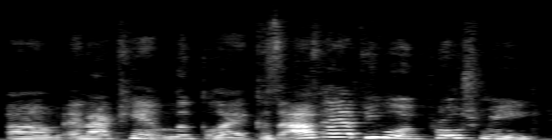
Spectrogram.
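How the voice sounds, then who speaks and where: A woman's voice: medium pitch, big pitch swings, brisk. Earnest, reflective woman, slightly distant. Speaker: podcast guest. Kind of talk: casual chat.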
